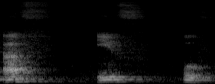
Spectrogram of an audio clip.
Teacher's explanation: gigi kita atas bertemu dengan bibir e bawah bagian dalam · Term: huruf Fa, huruf fa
